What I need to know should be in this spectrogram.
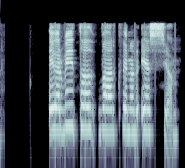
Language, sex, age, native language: Icelandic, female, 10, Icelandic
